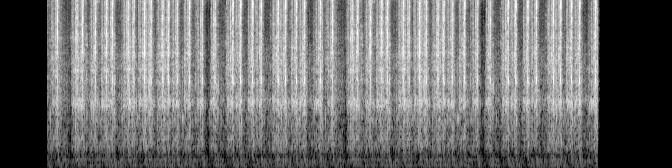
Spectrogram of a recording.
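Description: Typewriter keys clacking in a rapid, uneven run of strikes, several a second, as a typing sound effect. It starts about half a second in and cuts off suddenly near the end.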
